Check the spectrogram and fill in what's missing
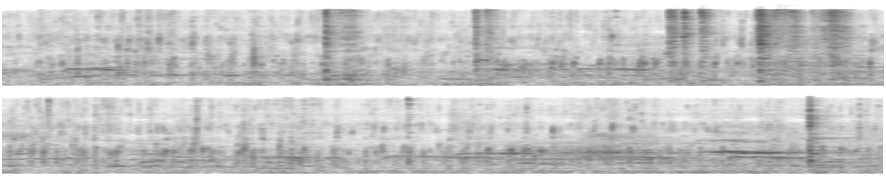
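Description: Rui fish tel jhal curry gravy with potatoes and eggplant boiling in a covered pan, a soft continuous bubbling with occasional sharp clinks of utensils against the pot.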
